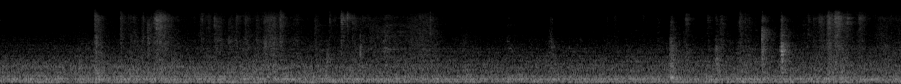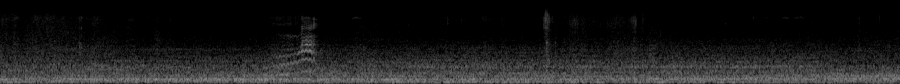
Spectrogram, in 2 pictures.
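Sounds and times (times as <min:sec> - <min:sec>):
cat meowing: 0:11.6 - 0:12.3.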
